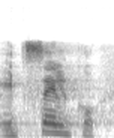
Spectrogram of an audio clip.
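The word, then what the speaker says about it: ἐξέλκω: Fíjese que atraído viene de la palabra excelco, con acento en la segunda E, excelco, y es arrastrar.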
